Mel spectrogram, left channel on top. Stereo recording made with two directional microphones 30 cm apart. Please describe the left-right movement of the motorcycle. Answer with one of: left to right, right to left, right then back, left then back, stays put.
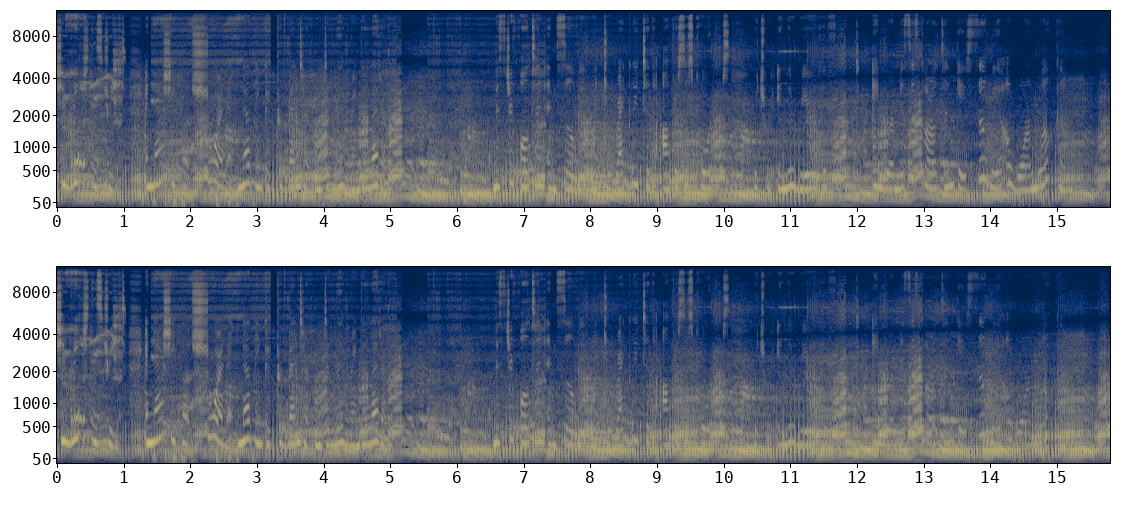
left to right.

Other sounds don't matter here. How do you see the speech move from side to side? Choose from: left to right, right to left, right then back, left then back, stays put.
right to left.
